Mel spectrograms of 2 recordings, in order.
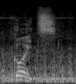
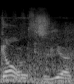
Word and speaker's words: Goltz: Goitz. Goitz. I said it right, didn't I, Sebastian? That's Goitz. Yes? Or is it Goltz?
